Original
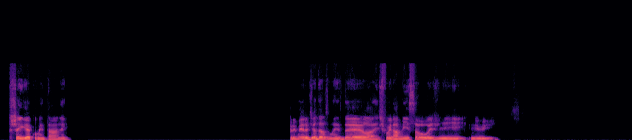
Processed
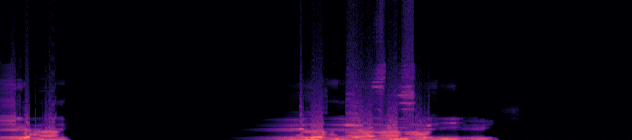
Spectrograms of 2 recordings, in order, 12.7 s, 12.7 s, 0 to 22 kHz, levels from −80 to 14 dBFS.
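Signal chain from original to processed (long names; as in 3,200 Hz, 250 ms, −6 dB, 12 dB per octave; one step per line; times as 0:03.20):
peak hold with a rise ahead of every peak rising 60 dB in 1.53 s
noise reduction from a noise print of the clip's start 15 dB
slew-rate limiting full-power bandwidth 57 Hz
level +5.5 dB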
